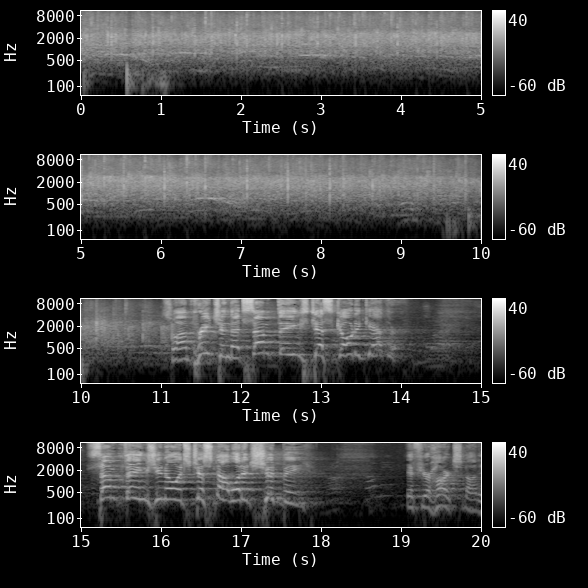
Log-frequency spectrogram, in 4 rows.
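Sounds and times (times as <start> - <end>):
audience clapping: 0.0 - 11.9
speech: 11.1 - 14.0, 15.2 - 17.9, 19.1 - 20.0.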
